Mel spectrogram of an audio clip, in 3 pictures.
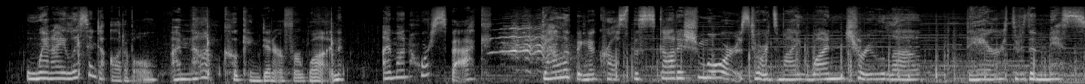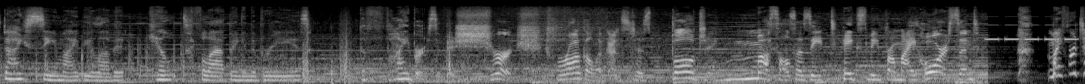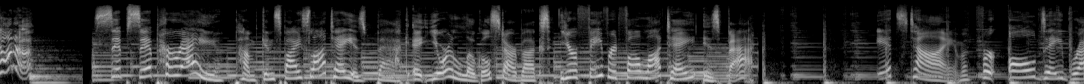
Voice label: Commercial Voice Over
